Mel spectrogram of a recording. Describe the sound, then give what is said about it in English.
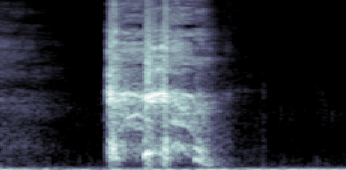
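A single harsh, raspy cough from a person with a really bad cold bursts out, lasting under a second with a couple of rough pulses, then fades back into quiet. “Cough.”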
